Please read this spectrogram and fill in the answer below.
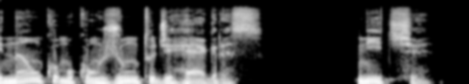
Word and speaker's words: Nietzsche: Nietzsche, ou Nietzsche, que no seu sotaque provavelmente já sai certo. Uma africada no meio, vogal neutra no fim, nada de garganta.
